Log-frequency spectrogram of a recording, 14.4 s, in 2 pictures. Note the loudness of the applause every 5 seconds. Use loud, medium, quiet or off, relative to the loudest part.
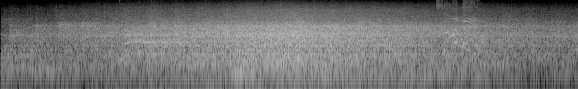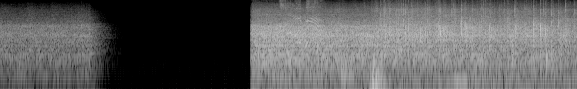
medium, quiet, loud.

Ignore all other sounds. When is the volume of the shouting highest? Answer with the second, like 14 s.
11 s.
